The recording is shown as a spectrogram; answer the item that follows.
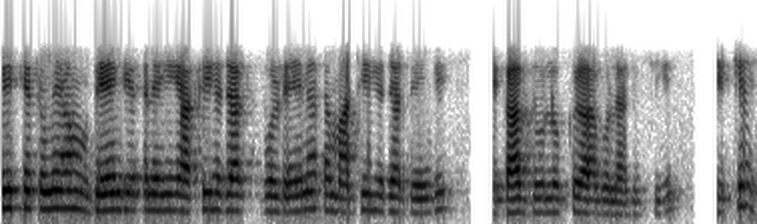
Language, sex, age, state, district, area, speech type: Hindi, female, 18-30, Uttar Pradesh, Prayagraj, rural, conversation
